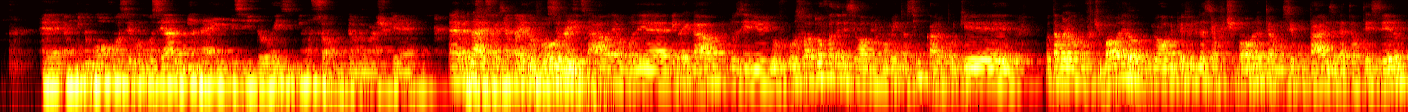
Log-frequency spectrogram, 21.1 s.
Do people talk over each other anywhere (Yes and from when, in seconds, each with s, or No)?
Yes, from 6.9 s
